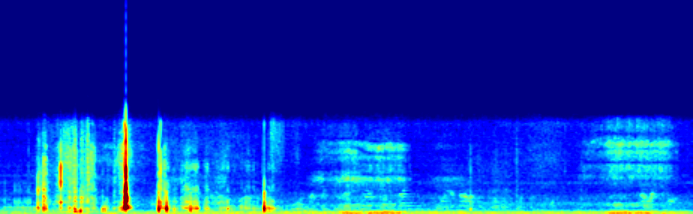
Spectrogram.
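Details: Person snoring loudly during sleep: rough, rattling breaths over a steady low hum of room noise, with a few sharp sounds early on.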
